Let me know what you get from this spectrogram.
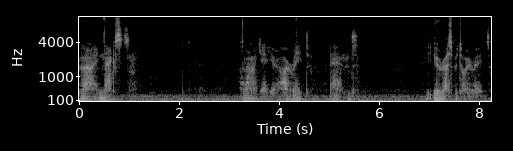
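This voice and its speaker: A man whispering softly and breathily in a gentle, reassuring, unhurried way, as an ASMR host doing a calm doctor roleplay. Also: low-pitched. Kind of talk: soft-spoken ASMR medical roleplay.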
